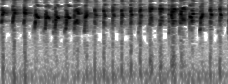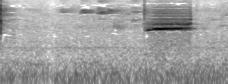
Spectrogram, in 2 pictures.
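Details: Konslet lovebird bred in Nganjuk, singing continuously. Rapid high chattering notes run for about three seconds and then stop, leaving near silence broken by a short steady whistled tone.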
